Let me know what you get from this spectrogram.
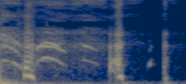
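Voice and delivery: high squealing laugh; real helpless laughter. Real, not acted. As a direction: giggle up high. Laughing at retold scene.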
